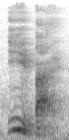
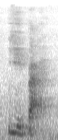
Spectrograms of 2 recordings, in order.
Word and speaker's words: 一百: I pronounce this 一百, this 一千, and this 一万. So here, actually, the pronunciation has changed, right? The tone has changed. This I pronounce 一百.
